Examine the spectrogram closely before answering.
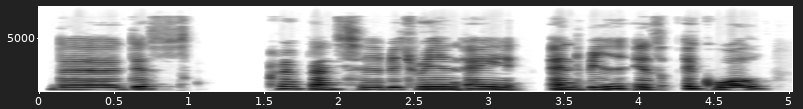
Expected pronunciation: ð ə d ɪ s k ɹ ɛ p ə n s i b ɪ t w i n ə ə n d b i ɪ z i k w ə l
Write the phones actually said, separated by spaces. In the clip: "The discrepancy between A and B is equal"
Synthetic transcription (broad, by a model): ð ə d ɪ s k ɹ ɛ p ə n s i b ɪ t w i n ə ə n d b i ɪ z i k w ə l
